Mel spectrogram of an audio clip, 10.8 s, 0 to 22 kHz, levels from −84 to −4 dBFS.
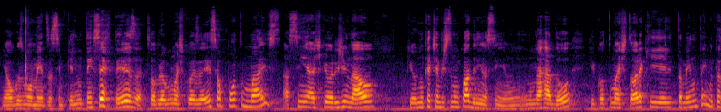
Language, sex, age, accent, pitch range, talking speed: Portuguese, male, 20-39, Brazilian, 130-165 Hz, 240 wpm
